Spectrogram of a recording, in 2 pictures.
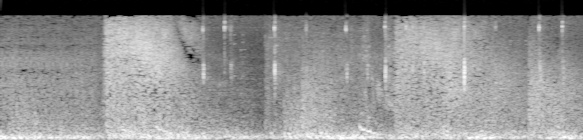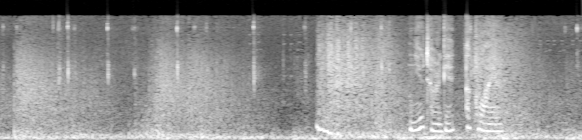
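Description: Game weapons fire and explosions boom with a low rumble.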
